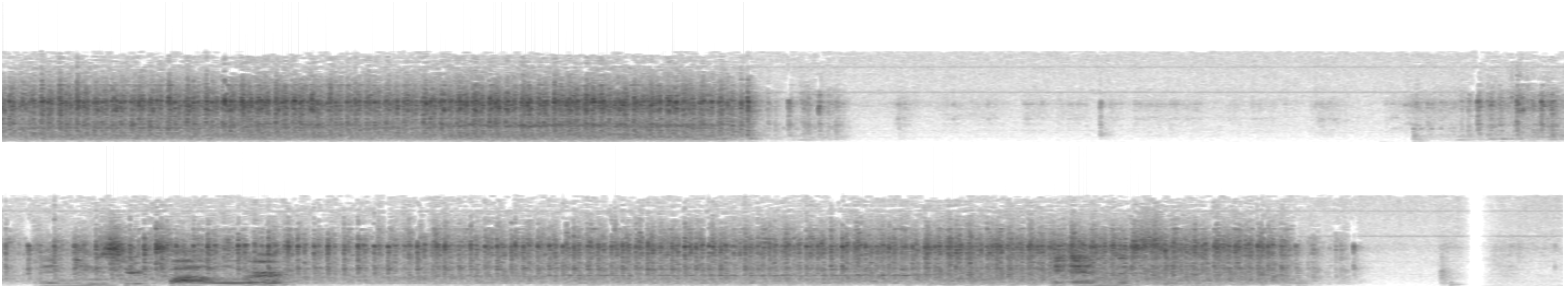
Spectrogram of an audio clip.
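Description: A sewing machine runs steadily, stitching in fast bursts.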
